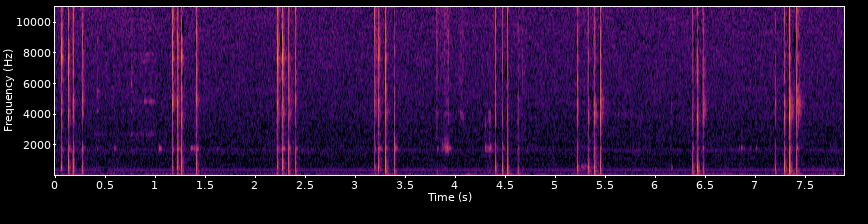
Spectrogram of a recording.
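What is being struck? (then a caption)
Varnished wooden canister lid tapped with long nails. Long gold nails tap and scratch a round, varnished wooden lid with a ball knob that sits on top of a canister. Quick clusters of sharp, dry clicks and brief scratches recur roughly once a second over a quiet background hum. Each tap dies away almost instantly.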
